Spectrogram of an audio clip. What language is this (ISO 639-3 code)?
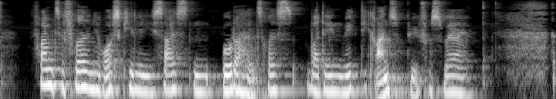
dan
